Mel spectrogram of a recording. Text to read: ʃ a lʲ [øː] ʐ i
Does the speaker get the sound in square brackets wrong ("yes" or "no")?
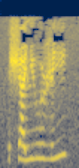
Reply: yes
